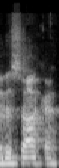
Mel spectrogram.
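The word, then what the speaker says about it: Visakha: I don't know how to pronounce the name. Is it Visaka? Yeah, that was pretty good. Yeah, Visaka.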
